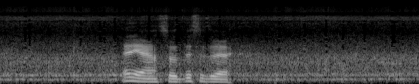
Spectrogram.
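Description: Stingless bees in Newfoundland drone as a faint, continuous buzz close by, while someone speaks briefly over it.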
